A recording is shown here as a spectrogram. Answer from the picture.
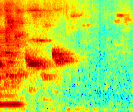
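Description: A small bird chirping twice about half a second in, two short high calls close together.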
